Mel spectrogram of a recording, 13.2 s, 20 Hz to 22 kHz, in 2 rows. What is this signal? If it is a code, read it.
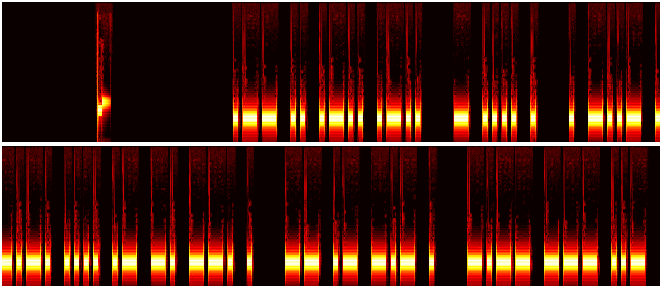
Morse code, heard as a keyed tone, about 25 wpm, 700 Hz. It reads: WILL THE EXCHANGE MAKE YOU
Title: Sentences from Top 1000 Words - Review Part 6 - 25wpm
